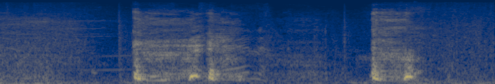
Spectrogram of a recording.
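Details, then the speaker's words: Adult, sick despite cough syrup and cold medicine, with a voice affected by illness: hacking cough. "So you can take all the Robitussin, you can take all the goddamn NyQuil you want, but it doesn't fix the fucking issue, man."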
